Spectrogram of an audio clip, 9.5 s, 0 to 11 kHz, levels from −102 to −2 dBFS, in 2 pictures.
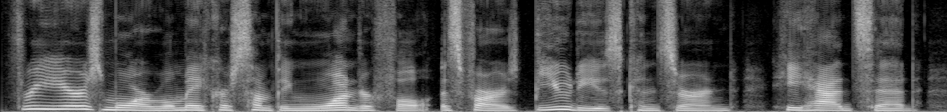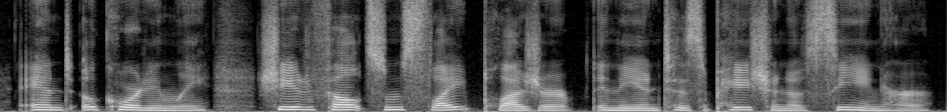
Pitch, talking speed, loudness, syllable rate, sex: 210 Hz, 195 wpm, -20 LUFS, 5.4 syllables/s, female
